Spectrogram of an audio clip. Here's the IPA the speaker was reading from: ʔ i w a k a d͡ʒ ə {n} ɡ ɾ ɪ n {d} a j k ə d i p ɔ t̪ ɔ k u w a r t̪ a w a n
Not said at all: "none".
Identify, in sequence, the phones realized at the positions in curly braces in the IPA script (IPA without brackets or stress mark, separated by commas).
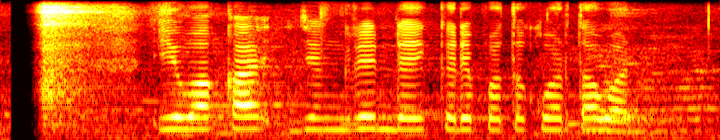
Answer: ŋ, d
